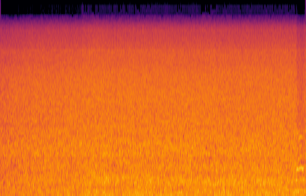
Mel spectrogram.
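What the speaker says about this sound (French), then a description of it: "Superbe déversoir, je pense qu'il doit y avoir au-dessus encore une petite retenue d'eau." Water rushing steadily over a spillway below a small reservoir on a hike in Norway, a dense, constant broadband roar from start to finish with no pauses and no voices.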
